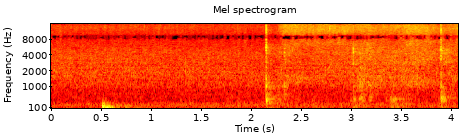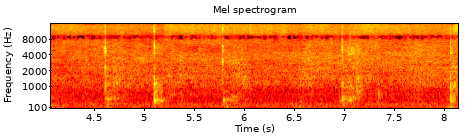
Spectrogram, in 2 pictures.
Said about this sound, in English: What we're now going to do is add the peppers.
